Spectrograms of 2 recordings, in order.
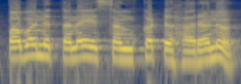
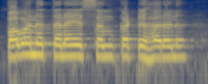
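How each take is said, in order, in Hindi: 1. इसे सादे तरीके से पढ़ा गया है, वाक्यांश के बाद रुककर। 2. इसे हल्के लयात्मक प्रवाह के साथ पढ़ा गया है। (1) "रुक गए।" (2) "हम थोड़ा सा लय में आपको बताए हैं"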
